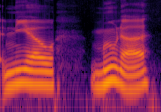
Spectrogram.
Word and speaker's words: Neomuna: going to be doing the neo muna i believe it's pronounced uh yeah the neo muna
